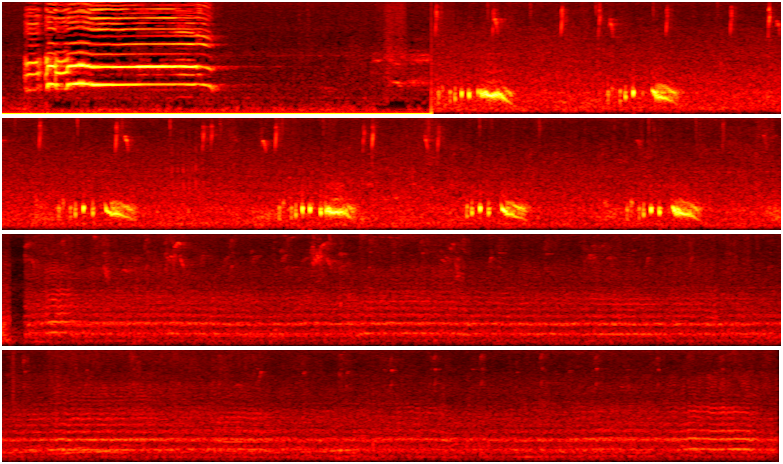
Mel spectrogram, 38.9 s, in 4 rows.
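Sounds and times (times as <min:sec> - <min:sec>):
flying insect buzzing: 0:00.0 - 0:14.5, 0:15.5 - 0:16.5, 0:17.2 - 0:38.9
pigeon cooing: 0:04.6 - 0:06.5, 0:07.6 - 0:08.6, 0:10.2 - 0:11.5, 0:13.1 - 0:14.4, 0:15.4 - 0:16.4, 0:17.2 - 0:18.6
small birds chirping: 0:05.1 - 0:28.8, 0:31.8 - 0:38.6.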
